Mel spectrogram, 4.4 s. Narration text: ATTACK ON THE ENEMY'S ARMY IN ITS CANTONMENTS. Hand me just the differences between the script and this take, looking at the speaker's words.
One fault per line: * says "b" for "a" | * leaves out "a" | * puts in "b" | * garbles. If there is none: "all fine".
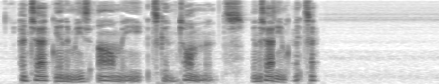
* leaves out "ON THE"
* leaves out "IN"
* garbles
